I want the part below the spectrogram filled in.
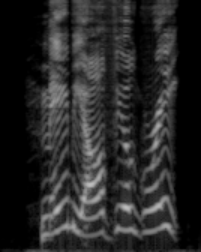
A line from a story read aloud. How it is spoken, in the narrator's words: called Russell with a laugh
